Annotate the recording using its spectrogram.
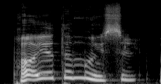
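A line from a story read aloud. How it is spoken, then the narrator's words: Exclaiming. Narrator (Russian): воскликнул Конни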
